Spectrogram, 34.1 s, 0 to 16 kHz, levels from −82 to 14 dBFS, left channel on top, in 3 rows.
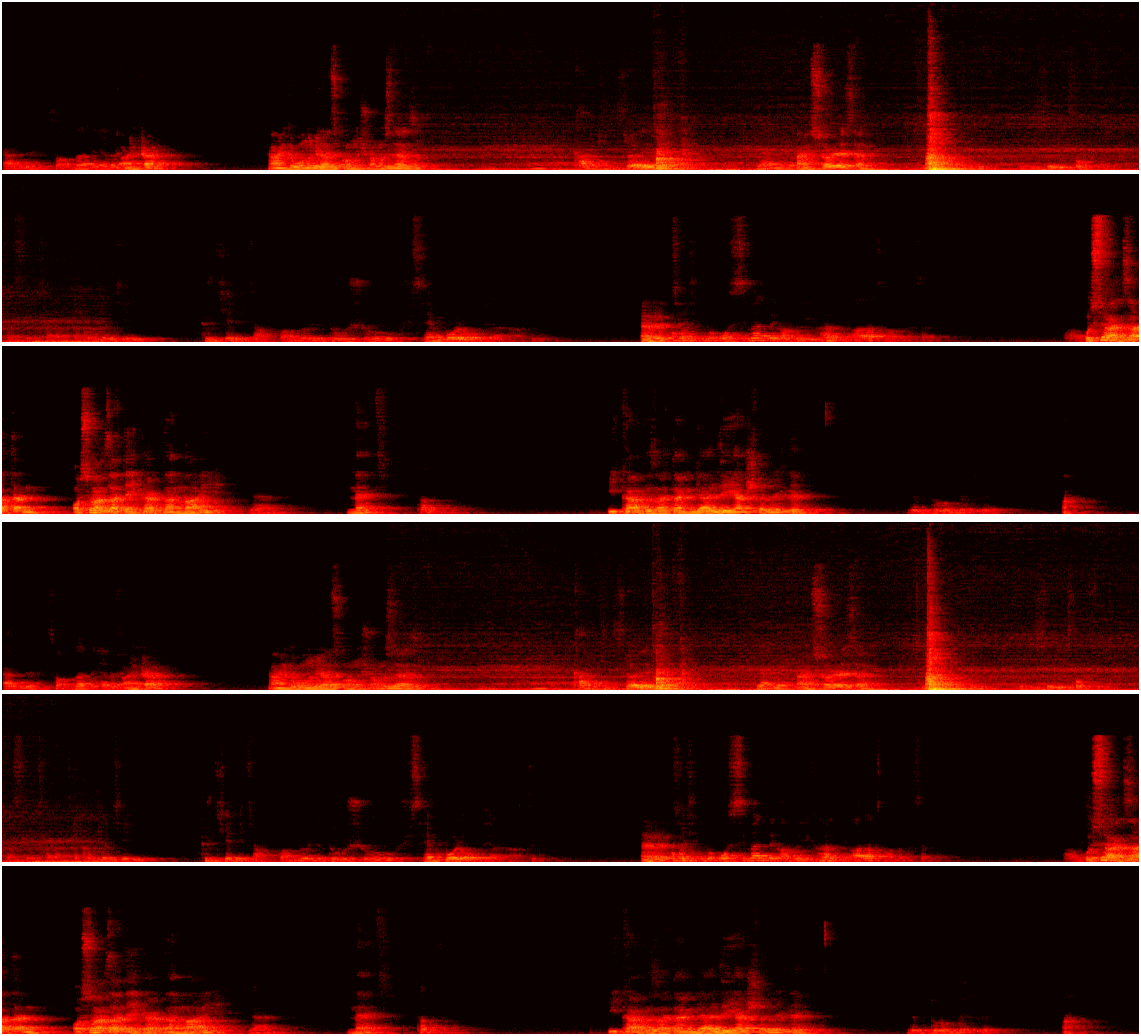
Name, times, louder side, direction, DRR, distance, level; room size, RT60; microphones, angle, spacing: voice 1, 0.0-1.4 4.7-4.9 5.7-7.0 7.5-7.9 9.2-11.1 11.4-12.7 13.4-16.5 18.1-20.5 22.0-22.5 25.2-25.5 26.9-27.3 31.8-32.6, right 1 dB, 90° right, 0 dB, 0.6 m, -39 dB
voice 2, 1.2-1.6 2.7-4.2 7.9-8.7 17.8-18.0 22.2-23.1 23.4-24.9 26.2-26.4 28.8-30.8 33.3-33.4, left 2 dB, 80° left, -2 dB, 0.4 m, -30 dB
sound 1, 3.8-12.4, equal, 50° right, 0.8 m, -34 dB
3.2 x 2.2 x 3.7 m, 0.85 s
head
